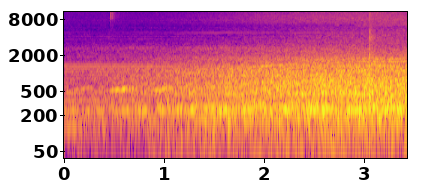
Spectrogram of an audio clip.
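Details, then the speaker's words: 1970s Centurion minicomputer Hawk 10MB hard drive after breakers switched on, before platters start: cooling fan spins up to a steady even whoosh with no rubbing or ticking, normal purge running. "All right, we can hear that the fan has kicked on. This is the cooling fan, and it will just sit there and purge."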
